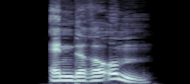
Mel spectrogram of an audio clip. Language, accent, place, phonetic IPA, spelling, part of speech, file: German, Germany, Berlin, [ˌɛndəʁə ˈʊm], ändere um, verb, De-ändere um.ogg
- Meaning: inflection of umändern: 1. first-person singular present 2. first-person plural subjunctive I 3. third-person singular subjunctive I 4. singular imperative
